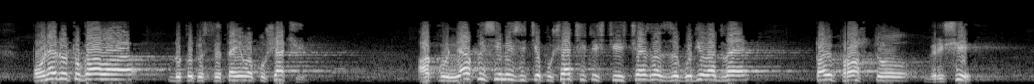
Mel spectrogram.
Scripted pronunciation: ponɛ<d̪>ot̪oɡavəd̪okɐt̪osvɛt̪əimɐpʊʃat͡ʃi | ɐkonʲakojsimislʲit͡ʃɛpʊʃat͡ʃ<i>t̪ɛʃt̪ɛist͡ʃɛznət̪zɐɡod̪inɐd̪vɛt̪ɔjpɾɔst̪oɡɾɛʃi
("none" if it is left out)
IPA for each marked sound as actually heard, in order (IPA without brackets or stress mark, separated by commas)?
d̪, i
